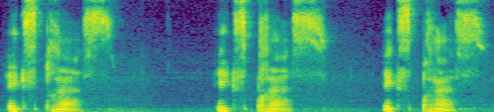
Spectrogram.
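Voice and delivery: express with an open eh vowel, said slowly three times; French è sound. Shown as a demonstration. Teacher repeating an example word, French è. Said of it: "pronounced like E".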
